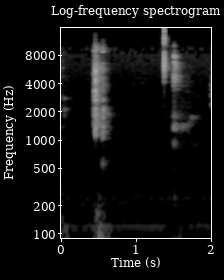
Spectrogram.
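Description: Three faint, separate clicks of a computer keyboard being typed on.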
